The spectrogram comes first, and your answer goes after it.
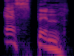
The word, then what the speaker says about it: ESPN: Number three, ESPN pronounced Espen.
